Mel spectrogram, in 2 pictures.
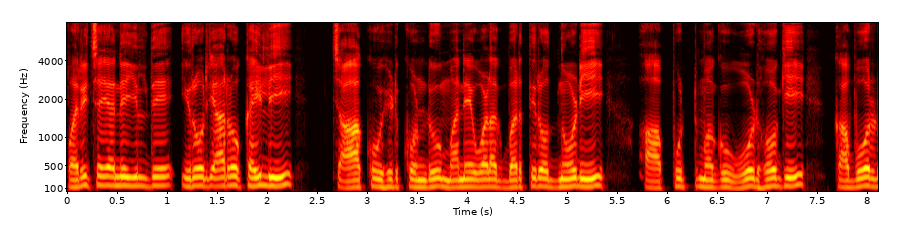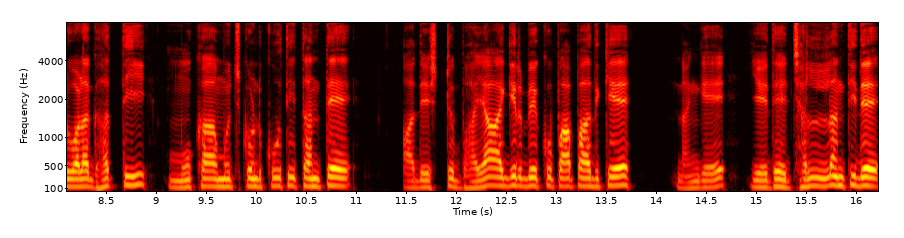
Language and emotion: Kannada, fearful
